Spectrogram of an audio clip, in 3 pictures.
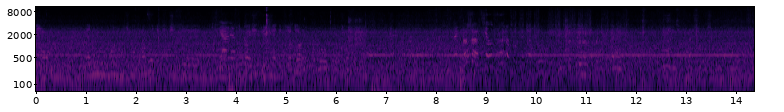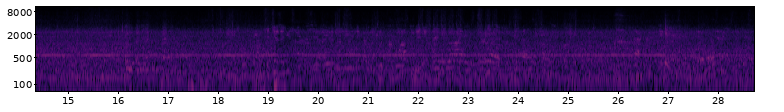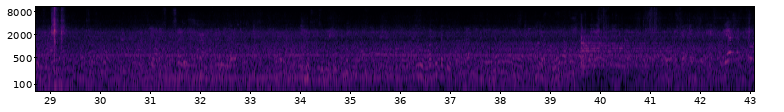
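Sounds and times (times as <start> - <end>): equipment hum: 0.0 - 43.0
faint indistinct voices: 0.0 - 43.0
constant high tone: 38.8 - 43.0.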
